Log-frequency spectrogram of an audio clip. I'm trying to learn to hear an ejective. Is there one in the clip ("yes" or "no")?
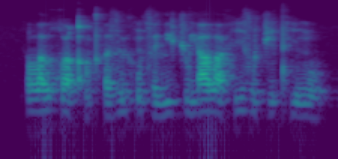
yes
